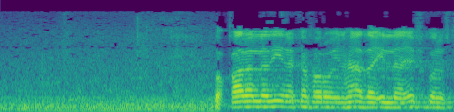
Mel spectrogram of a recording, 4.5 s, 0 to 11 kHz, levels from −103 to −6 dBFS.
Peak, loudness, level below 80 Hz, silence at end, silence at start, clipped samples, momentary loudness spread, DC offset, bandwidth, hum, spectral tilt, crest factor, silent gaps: -2 dBFS; -23 LUFS; -42 dBFS; 0 s; 0 s; under 0.1%; 13 LU; under 0.1%; 7.8 kHz; none; -7 dB/octave; 20 dB; none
